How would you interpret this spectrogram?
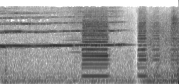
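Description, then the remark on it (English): A car with brakes in need of fixing pulls up with loud, high-pitched squealing brakes: a steady shrill whine, then two harsh, blaring bursts near the end. No one speaks. “By the way, get the brakes fixed on that car.”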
